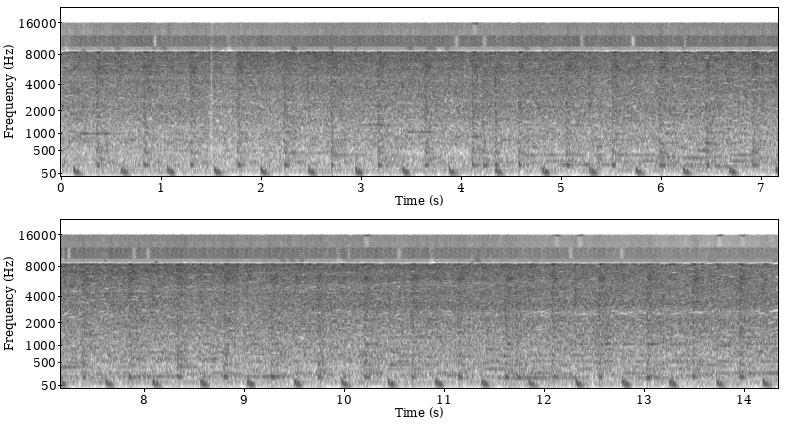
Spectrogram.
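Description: Water rushing over a small concrete weir into a channel: a loud, steady hiss. Music with a quick, steady beat plays along with it.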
